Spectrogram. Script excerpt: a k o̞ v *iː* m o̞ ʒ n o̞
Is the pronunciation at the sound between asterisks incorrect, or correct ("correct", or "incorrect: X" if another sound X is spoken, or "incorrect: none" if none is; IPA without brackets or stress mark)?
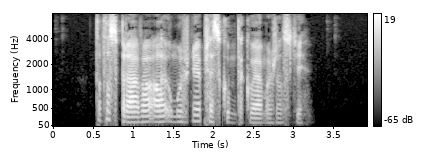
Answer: incorrect: ɛː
